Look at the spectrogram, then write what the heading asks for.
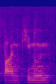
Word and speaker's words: Ban Ki-moon: uh hillary clinton um names have the family name stressed so family name if it's first like pon ki-moon the family name is dress ban ki-moon abbreviations have the main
